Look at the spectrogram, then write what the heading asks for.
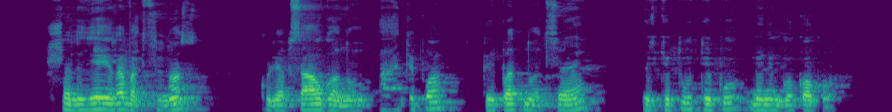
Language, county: Lithuanian, Kaunas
